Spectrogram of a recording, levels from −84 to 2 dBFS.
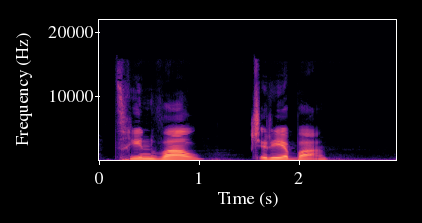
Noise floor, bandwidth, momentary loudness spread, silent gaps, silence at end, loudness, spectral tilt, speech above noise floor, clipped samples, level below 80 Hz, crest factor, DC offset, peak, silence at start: -58 dBFS; 16 kHz; 15 LU; none; 0.7 s; -22 LUFS; -4 dB/octave; 37 dB; under 0.1%; -50 dBFS; 18 dB; under 0.1%; -6 dBFS; 0.2 s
